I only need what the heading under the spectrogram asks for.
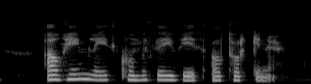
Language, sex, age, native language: Icelandic, female, 16, Filipino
